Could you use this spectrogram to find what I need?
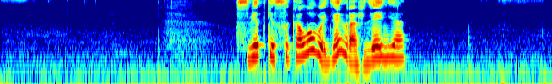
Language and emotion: Russian, positive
